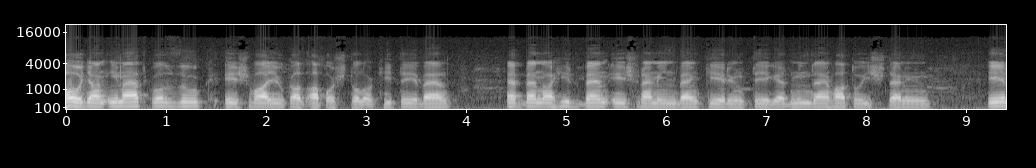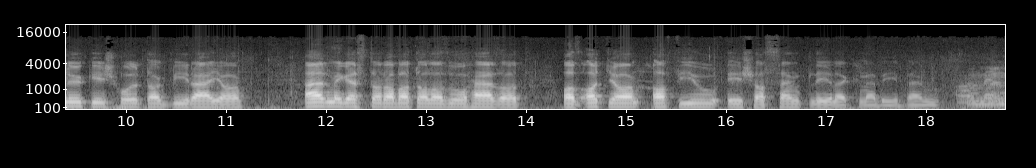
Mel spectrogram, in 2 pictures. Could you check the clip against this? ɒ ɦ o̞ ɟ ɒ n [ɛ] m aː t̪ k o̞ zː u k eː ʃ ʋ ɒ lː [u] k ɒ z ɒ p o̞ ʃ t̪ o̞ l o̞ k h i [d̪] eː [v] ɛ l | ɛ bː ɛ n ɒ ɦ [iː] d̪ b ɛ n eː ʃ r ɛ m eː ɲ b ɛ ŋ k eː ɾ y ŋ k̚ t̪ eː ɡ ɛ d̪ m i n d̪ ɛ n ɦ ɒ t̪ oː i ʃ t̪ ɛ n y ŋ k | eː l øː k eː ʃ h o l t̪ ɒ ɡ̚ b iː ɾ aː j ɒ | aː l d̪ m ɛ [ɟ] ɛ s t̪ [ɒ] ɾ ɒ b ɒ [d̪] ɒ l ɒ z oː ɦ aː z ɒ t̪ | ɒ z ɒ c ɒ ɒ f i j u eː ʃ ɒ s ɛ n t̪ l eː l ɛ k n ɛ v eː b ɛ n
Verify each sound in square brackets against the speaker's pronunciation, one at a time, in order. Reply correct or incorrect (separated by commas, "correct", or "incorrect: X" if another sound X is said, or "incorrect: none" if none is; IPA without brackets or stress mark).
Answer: incorrect: i, correct, incorrect: t̪, correct, incorrect: i, incorrect: ɡ, correct, incorrect: t̪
